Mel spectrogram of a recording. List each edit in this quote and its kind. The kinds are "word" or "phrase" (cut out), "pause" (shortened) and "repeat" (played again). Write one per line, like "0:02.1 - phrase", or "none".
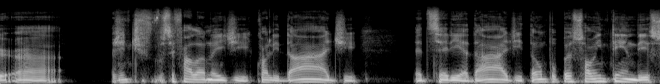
0:01.8 - word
